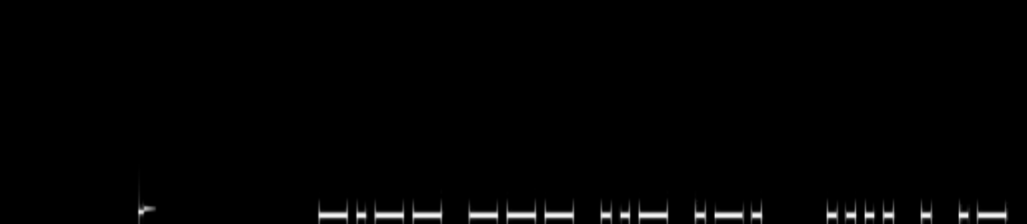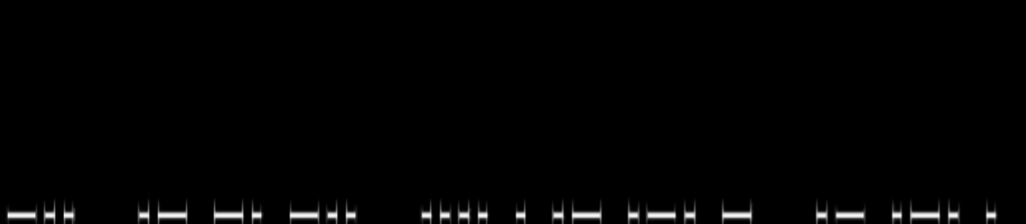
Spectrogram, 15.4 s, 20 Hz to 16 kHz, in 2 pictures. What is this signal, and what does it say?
Morse code, heard as a keyed tone, about 17 wpm, 700 Hz. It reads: YOUR HEAD AND HEART ARE
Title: Sentences from Top 1300 Words 17wpm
